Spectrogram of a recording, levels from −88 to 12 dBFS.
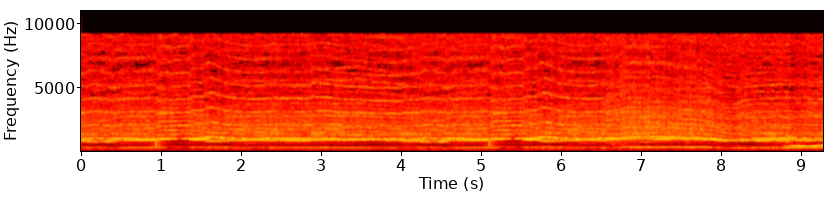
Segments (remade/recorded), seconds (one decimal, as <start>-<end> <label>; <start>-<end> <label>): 0.0-2.2 recorded; 2.2-3.3 remade; 3.3-3.9 recorded; 3.9-7.8 remade; 7.8-9.3 recorded

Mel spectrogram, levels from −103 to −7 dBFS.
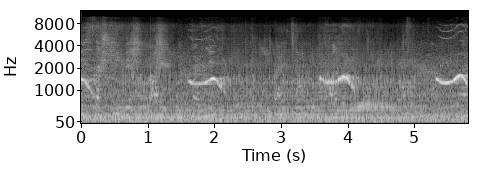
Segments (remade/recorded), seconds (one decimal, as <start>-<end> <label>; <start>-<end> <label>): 0.0-0.6 recorded; 0.6-1.5 remade; 1.5-2.1 recorded; 2.1-5.0 remade; 5.0-5.8 recorded

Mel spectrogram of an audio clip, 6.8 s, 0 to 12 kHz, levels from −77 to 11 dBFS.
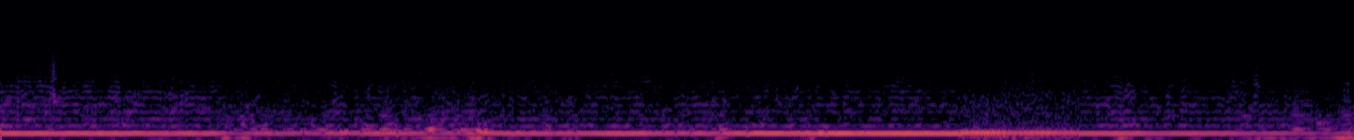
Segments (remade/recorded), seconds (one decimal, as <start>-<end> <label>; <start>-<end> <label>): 0.0-4.8 remade; 4.8-5.4 recorded; 5.4-6.8 remade

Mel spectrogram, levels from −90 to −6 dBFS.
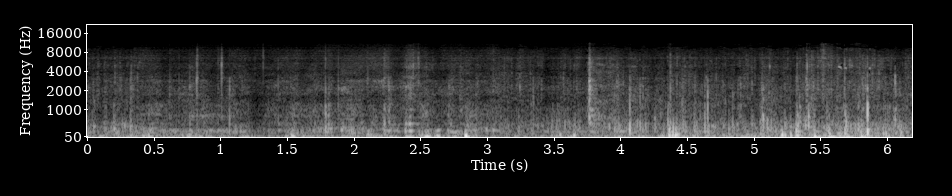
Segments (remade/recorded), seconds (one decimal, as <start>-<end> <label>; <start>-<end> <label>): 0.0-0.4 recorded; 0.4-3.1 remade; 3.1-6.2 recorded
